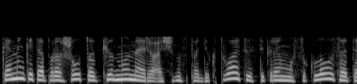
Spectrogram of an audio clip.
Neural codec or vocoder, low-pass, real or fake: none; 3.6 kHz; real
